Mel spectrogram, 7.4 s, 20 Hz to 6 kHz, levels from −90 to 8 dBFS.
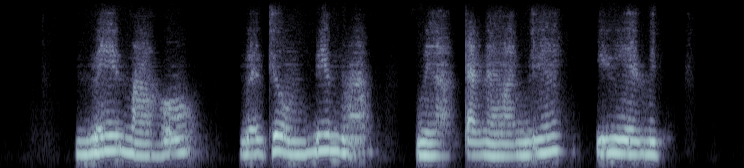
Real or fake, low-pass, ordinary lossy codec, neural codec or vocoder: fake; 5.4 kHz; Opus, 32 kbps; codec, 44.1 kHz, 0.9 kbps, DAC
